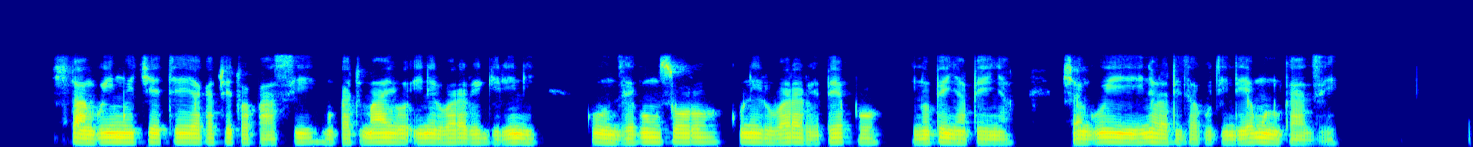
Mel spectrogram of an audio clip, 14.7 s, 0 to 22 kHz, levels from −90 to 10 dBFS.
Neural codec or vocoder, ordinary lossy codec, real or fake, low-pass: none; Opus, 32 kbps; real; 5.4 kHz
